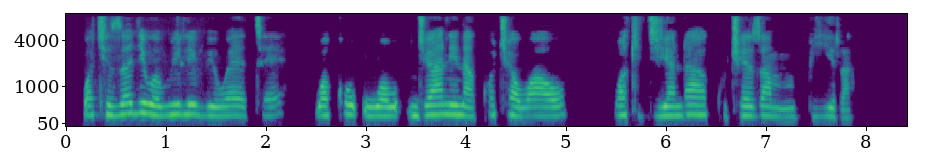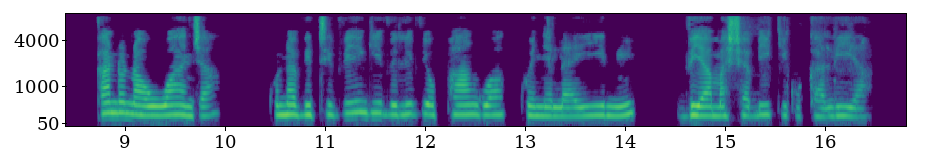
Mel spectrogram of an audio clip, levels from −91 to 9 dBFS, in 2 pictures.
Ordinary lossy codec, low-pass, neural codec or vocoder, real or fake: MP3, 64 kbps; 7.2 kHz; none; real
